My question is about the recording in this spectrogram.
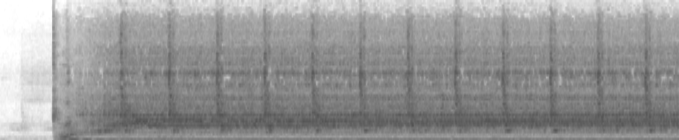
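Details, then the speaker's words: New bandsaw running up to speed with steady motor hum and a light scrape about twice a second; top wheel barely rubs, noise seems to come from the bottom pulley. Cause suspected, not confirmed. "all right that noise I think is the bottom that RAR noise that little scrape scrapers up here let's see if we can't adjust that a little bit"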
